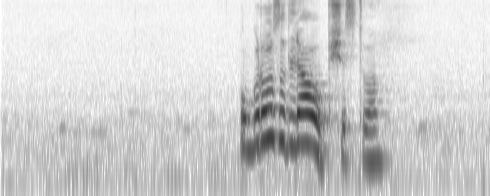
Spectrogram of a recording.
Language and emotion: Russian, neutral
